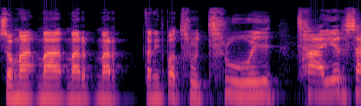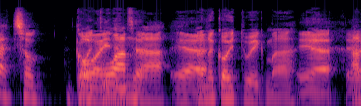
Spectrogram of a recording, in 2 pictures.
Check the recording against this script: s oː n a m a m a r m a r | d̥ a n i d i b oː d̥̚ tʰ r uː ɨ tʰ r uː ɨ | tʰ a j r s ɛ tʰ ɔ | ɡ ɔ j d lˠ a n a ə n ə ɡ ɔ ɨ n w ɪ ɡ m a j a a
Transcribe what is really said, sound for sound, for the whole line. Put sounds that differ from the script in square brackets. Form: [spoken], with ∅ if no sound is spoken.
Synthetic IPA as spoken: s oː [m] a m a m a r m a r | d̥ a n i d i b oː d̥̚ tʰ r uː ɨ tʰ r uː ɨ | tʰ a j r s ɛ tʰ ɔ | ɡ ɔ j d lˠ a n a ə n ə ɡ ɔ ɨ [d] w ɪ ɡ m a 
